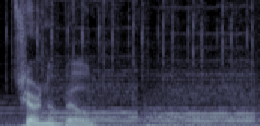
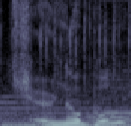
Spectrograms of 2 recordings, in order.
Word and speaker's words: Chernobyl: no um Chernobyl Chernobyl Chernobyl like Cherno bull that sounds what Chernobyl Cherno balls Accent on the no what Chernobyl Chernobyl Chernobyl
